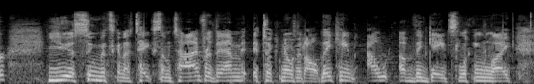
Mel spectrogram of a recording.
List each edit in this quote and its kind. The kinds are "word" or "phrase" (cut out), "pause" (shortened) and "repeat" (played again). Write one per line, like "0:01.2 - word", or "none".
0:02.9 - word

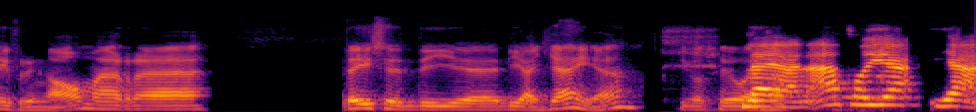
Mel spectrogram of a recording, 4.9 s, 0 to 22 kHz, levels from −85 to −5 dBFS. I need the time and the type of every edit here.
0:01.7 - word
0:03.2 - pause

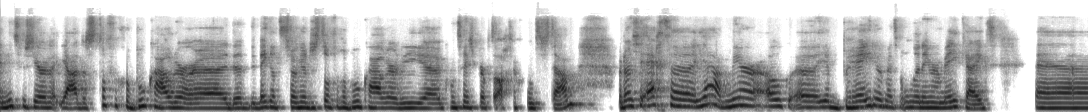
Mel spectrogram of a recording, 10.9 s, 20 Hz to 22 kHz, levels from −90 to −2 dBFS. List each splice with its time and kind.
none

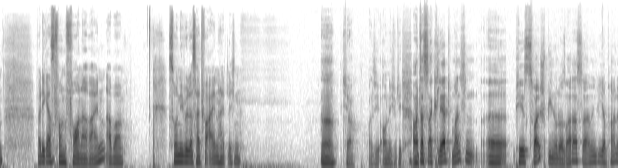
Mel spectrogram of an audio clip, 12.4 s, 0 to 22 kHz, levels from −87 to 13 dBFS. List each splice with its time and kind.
0:01.1 - phrase
0:06.8 - pause
0:07.9 - word
0:08.4 - word
0:09.0 - word
0:11.3 - word

